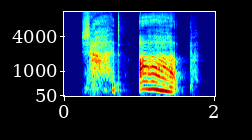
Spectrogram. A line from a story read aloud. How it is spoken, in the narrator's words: Jamie groans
